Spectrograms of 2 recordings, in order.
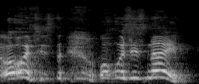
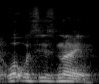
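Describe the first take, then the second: First: Laughing. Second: Said in the usual way. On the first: Real, not acted. Bursts out laughing remembering name.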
